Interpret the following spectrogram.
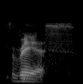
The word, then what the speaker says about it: Reyes: Nope, I was just looking at JP found the pronunciation guide for Luca Reyes. Reyes.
